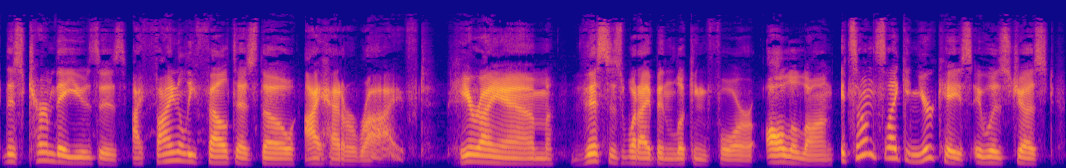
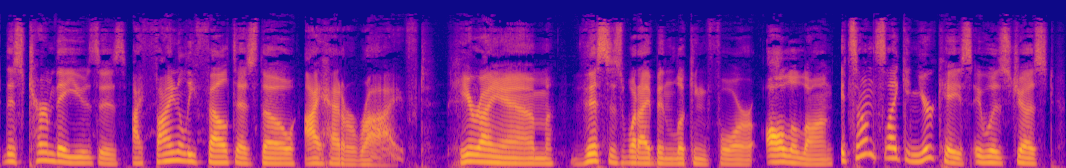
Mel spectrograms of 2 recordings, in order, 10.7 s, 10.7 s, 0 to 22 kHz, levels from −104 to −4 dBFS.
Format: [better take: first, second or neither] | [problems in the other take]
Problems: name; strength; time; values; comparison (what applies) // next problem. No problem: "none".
second | thin; very slightly; fading below 300 Hz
